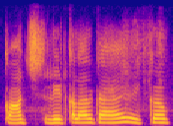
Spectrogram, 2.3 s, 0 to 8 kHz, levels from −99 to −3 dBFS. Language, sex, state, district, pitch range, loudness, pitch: Hindi, male, Madhya Pradesh, Bhopal, 230-245 Hz, -13 LUFS, 240 Hz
